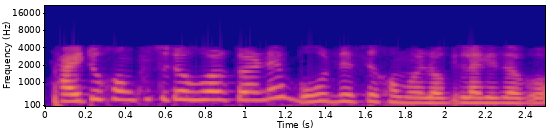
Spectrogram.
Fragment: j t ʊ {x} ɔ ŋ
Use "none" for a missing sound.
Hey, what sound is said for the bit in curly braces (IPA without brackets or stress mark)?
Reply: x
